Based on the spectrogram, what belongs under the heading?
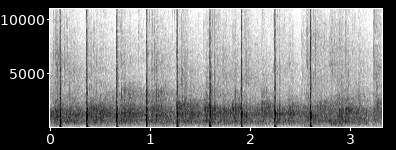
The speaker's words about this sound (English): And if all the moms here would stand up just for a second, and all the moms stand up, and if we can give them a round of applause and appreciation.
